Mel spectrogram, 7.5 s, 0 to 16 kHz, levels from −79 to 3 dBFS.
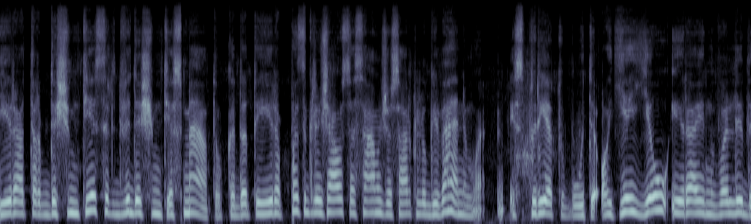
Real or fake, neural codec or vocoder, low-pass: fake; autoencoder, 48 kHz, 128 numbers a frame, DAC-VAE, trained on Japanese speech; 14.4 kHz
